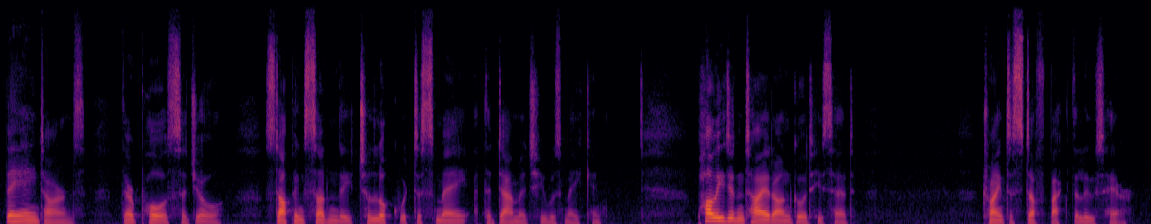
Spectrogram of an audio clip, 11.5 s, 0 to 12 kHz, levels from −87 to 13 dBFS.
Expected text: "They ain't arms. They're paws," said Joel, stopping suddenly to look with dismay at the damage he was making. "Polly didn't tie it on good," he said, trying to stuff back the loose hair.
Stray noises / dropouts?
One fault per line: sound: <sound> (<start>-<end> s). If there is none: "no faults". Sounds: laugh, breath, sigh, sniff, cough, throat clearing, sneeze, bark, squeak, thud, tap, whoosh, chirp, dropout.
no faults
